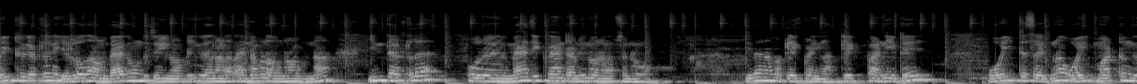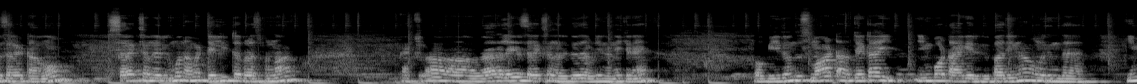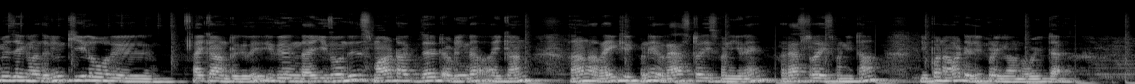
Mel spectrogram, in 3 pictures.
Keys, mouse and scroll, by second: 6.9 Return, 7.0 click, 10.3 click, 14.4 click, 14.4 click, 18.4 click, 18.4 click, 21.7-22.7 scroll down 1, 22.7-24.5 scroll, 24.5 scroll up 1, 28.5 scroll up 1, 28.5 right click, 31.1 click, 31.1 click.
